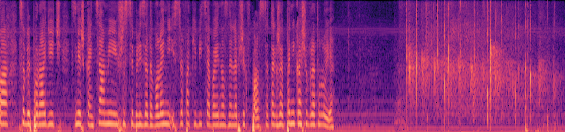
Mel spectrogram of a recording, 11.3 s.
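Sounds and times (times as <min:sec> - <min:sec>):
speech: 0:00.0 - 0:06.9
crowd applauding: 0:08.0 - 0:11.2.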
